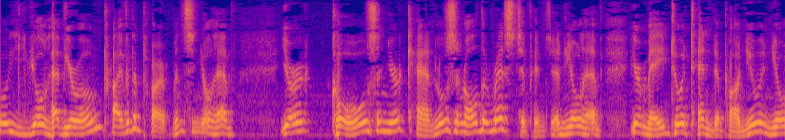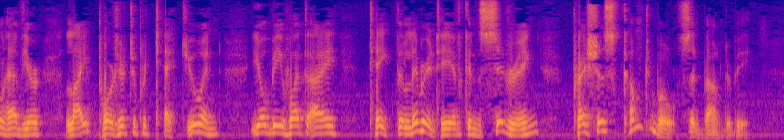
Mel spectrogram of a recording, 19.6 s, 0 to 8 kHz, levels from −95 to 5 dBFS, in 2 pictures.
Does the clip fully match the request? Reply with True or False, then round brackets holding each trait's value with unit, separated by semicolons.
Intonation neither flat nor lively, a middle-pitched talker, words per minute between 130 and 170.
False (5.7 semitones; 150 Hz; 160 wpm)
